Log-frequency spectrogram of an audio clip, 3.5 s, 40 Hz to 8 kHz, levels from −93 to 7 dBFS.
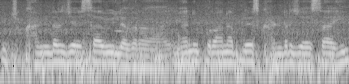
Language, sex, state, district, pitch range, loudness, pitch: Hindi, male, Uttar Pradesh, Budaun, 135-150 Hz, -13 LUFS, 145 Hz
